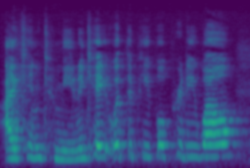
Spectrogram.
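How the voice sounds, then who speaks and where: A young woman with an American accent talks to her camera at home, answering viewer questions in a chatty, earnest and upbeat way. Her voice sits a little high and sounds crisp and bright. The room around her rings with noticeable echo. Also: fairly even intonation, brisk. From United States. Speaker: vlogger. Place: at home, indoors.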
